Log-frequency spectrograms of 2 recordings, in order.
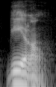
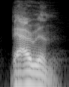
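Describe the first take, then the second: First: Biron said the French way, bee-ROH with the n dropped; French pronunciation. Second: Byron said the English way, BYE-ron; anglicized Byron, stress on the first syllable; English reading. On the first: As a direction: Biron in French, light stress on the last syllable. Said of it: "Biron in French, better". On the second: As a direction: Byron as an English speaker reads it. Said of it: "It's hard to say Byron or Biron". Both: Shown as a demonstration.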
